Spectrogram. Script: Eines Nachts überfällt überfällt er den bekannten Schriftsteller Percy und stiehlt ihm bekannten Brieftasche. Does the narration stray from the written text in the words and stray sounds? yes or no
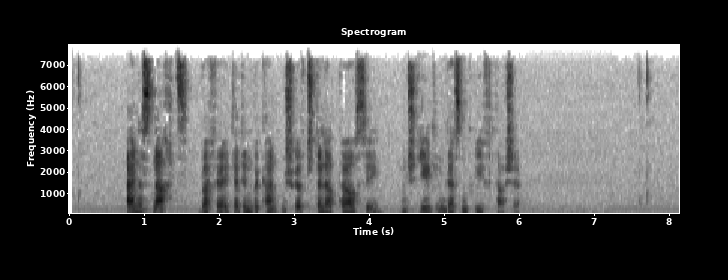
yes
